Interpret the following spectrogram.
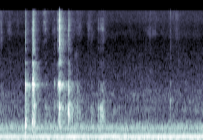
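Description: A few light clicks and taps from small plastic cosmetic packaging being handled, clustered in the first second and a half, over a steady low hum.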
